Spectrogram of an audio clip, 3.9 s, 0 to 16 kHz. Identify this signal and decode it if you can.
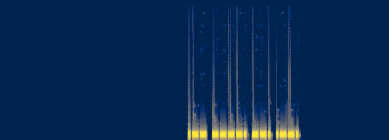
Morse code, heard as a keyed tone, about 60 wpm, 700 Hz. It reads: W9GP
